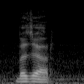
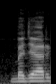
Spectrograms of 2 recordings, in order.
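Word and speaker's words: bazaar: बाज़ार original, the real pronunciation of this word is बाज़ार. इट इज़ an English word, not Hindi. बाज़ार बाज़ार बाज़ार जो कहते हैं, बाज़ार नहीं है, बाज़ार.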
